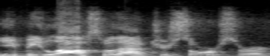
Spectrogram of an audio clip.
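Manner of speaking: soft, quick, gentle delivery with a smile. Narrating a story, voicing a king's reply to her, speaking softly with a smile. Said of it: "he kind of smiles softly and he says".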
